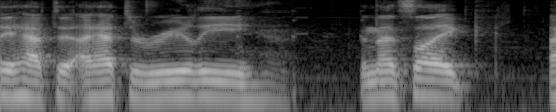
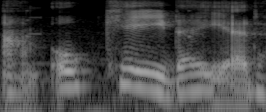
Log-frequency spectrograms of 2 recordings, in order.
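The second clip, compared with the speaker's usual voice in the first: put-on high-pitched cartoon character voice, like a young boy; 7 semitones higher, 9 dB quieter than usual. Imagining Bobby as a Butterfree answering his dad: voicing Bobby. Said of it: "with Bobby as the Butterfree".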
